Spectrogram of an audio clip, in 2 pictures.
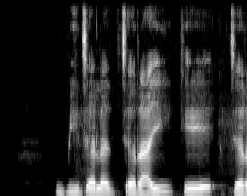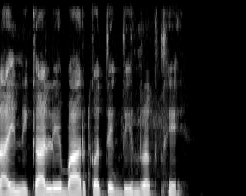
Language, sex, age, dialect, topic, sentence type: Chhattisgarhi, female, 18-24, Northern/Bhandar, agriculture, question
